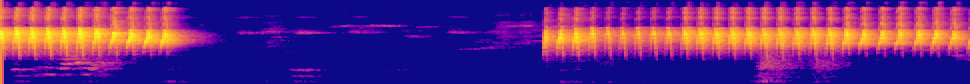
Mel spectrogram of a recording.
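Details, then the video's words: Young 'semi' Bar-winged prinia singing in the 'bren' style, used as a lure to make other prinias sing: a fast, buzzy, high trill of evenly repeated notes for over a second, a pause of nearly three seconds, then a longer trill. "Ciblek semi gacor BREN"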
